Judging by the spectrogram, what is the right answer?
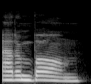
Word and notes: atom bomb: American English

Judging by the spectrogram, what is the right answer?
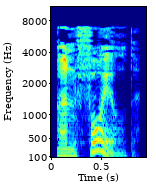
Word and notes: unfoiled: British English

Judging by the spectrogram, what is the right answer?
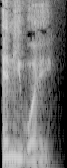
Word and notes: anyway: British English

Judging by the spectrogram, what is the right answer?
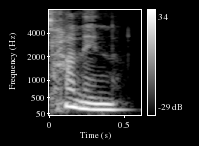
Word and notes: tannin: British English

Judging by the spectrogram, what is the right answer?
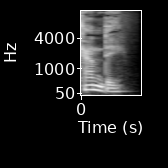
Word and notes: candy: British English

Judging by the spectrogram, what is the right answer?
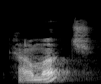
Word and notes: how much: American English

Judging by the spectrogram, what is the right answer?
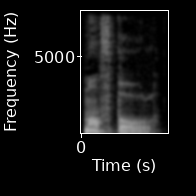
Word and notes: mothball: British English

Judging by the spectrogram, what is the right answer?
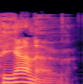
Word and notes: piano: British English

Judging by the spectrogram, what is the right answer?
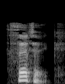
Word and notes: thetic: British English

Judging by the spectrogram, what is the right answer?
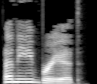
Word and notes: inebriate: British English

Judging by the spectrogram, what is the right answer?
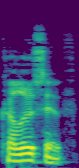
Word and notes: collusive: American English

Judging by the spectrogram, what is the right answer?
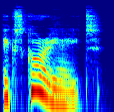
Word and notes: excoriate: British English

